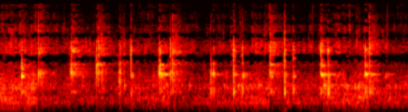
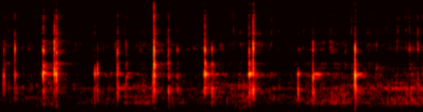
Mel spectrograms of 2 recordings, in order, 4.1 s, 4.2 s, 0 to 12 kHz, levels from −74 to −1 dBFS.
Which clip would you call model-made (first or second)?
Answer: second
